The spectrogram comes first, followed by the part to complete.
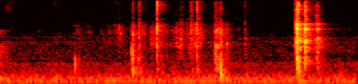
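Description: A few light clicks and taps of a plastic ink pad case being handled and opened on the craft table, the sharpest click near the end.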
